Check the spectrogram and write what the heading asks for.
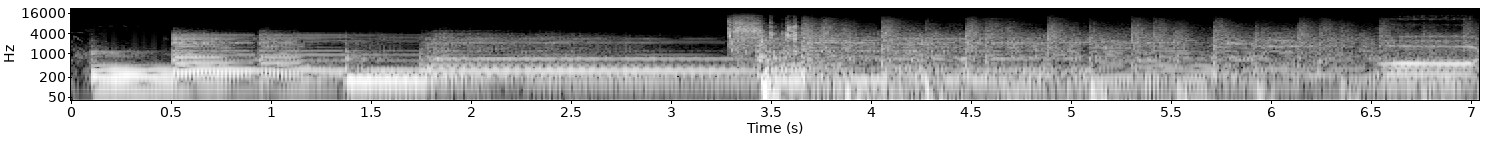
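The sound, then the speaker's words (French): A song intro opens on sustained, effects-laden electric guitar chords, then drums and a full band crash in about halfway through, loud and driving, with no one speaking. “Puis c'est ça, celui-là, il commence avec le, avec, euh, le bout électrique.”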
